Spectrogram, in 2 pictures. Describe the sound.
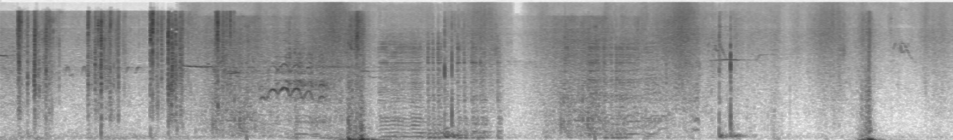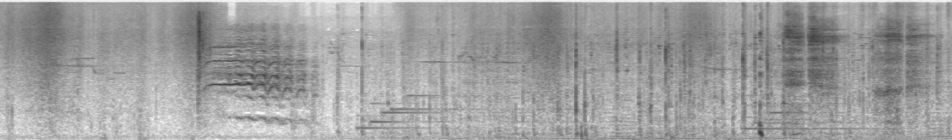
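A horse neighs while the hooves of a horse-drawn carriage clip-clop steadily, set within a dense, busy mix of other sound with a few louder bursts along the way.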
